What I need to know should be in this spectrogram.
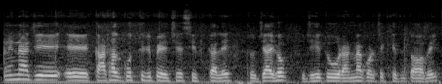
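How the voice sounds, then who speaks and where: A young man chatting casually to his viewers in a daily vlog, talking quickly and calling them guys. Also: on the high side, slight background noise. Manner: rapid chatty talk, addresses viewers as guys. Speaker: daily vlogger.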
